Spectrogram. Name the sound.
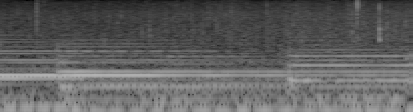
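rain falling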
